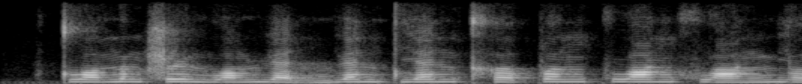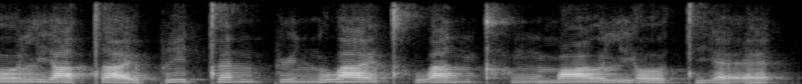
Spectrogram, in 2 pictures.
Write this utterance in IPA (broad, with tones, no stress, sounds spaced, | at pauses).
t̪ w ɔ˧˥ n̪ ɤ˧ ŋ ʂ ɻ̩˥˩ n̪ w ɔ˧˥ m ɥ ɛ̰˨˩ n n̪ ɥ ɛ˥˩ n t̪ j ɛ˥ n kʰ ɤ˧˥ p ɤ˥ ŋ k w ɑ˥ ŋ x w ɑ˧˥ ŋ m j o˧˥ ʊ̯ l j ä˧˥ t̪ a̰˨˩ ɪ̯ p i˥˩ t̪ ə˥ n p y˧˥ n w a˥˩ ɪ̯ t̪ʰ w a˥ n kʰ ʊ˨ ŋ m ɑ˥ ʊ̯ l j o˧˥ ʊ̯ t̪ j ɛ̰˨˩˦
